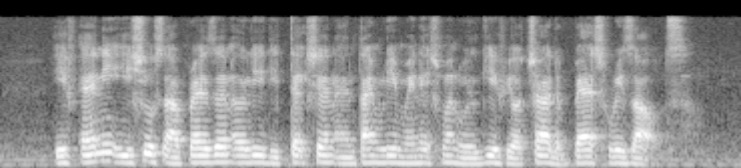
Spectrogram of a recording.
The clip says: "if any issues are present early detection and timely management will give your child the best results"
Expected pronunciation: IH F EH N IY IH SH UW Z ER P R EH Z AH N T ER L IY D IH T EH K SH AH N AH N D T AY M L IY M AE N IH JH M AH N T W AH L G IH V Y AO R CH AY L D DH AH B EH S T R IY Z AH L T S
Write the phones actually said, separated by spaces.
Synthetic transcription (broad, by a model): IH F EH N IY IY SH UW S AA P R EH Z AH N T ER L IY D IH T EH K SH AH N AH N T AY M L IY M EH N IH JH M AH N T W AH L G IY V Y AO CH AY D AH B EH S T R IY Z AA L T S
